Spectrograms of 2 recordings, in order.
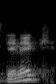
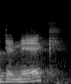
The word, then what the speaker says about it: Dinic: sugars and like performance, Dr. James Dinick, I think that's how you pronounce his last name, D-I-N-I-C, or Dinick, might be like an Italian last name.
